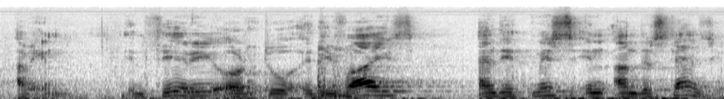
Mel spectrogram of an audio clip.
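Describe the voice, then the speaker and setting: Amid noticeable background noise and audible room echo, a man with an Egyptian accent speaks at a moderate pace. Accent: foreign accent, Egyptian. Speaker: panel moderator. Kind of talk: panel discussion.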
